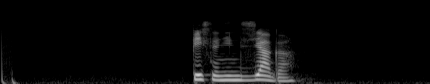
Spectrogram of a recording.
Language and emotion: Russian, positive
